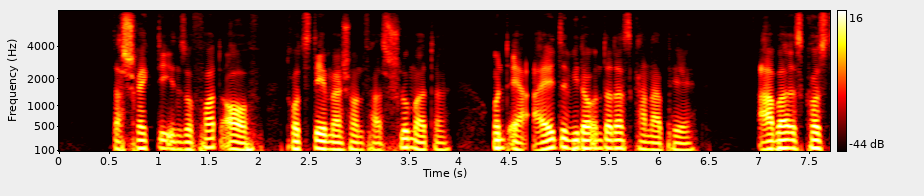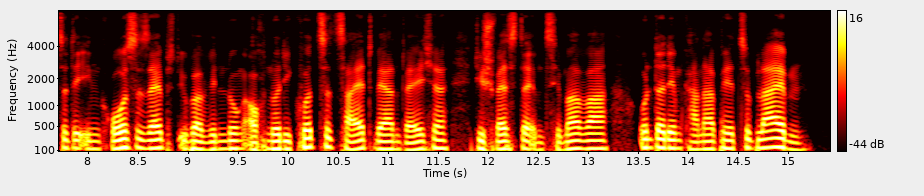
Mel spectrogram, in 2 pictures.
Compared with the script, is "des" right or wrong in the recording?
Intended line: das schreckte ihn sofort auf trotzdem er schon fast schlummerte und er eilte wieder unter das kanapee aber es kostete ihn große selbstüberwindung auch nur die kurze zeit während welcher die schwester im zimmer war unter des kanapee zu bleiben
wrong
